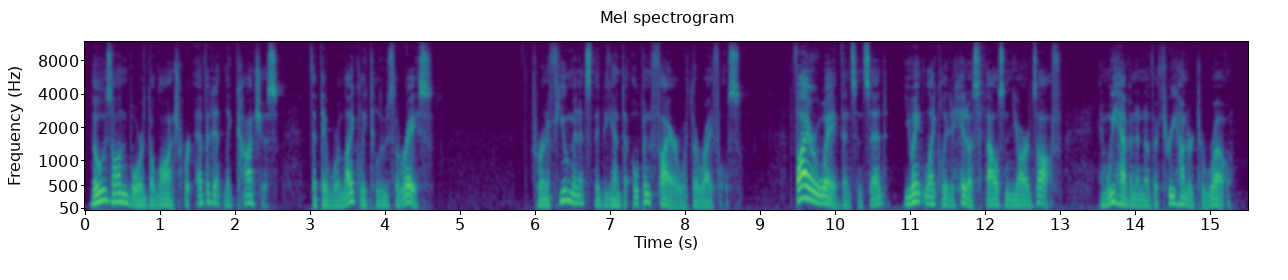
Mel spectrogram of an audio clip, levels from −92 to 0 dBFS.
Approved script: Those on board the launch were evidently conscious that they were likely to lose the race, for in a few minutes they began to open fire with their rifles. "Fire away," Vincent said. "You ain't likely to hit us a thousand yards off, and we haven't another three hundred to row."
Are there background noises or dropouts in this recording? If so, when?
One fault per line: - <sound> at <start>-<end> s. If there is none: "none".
none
